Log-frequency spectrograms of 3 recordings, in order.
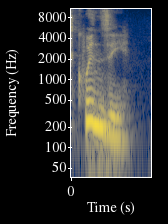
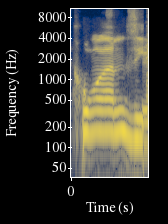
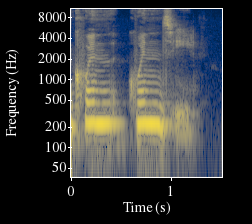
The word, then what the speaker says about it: Quincy: It's probably like Quincy is the real pronunciation, but like the trashy Boston pronunciation is like, Quincy or whatever. – So how can our friend in Quincy manage their mental health as a self-employed person?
